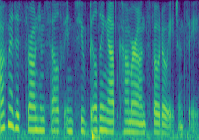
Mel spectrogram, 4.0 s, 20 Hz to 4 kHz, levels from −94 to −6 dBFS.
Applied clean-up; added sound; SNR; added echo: none; Liquid; 18 dB; none.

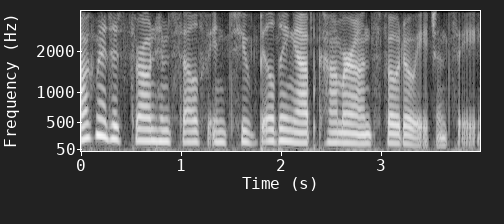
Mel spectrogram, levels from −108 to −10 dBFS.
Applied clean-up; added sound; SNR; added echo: neural separator model SepFormer WHAM!.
